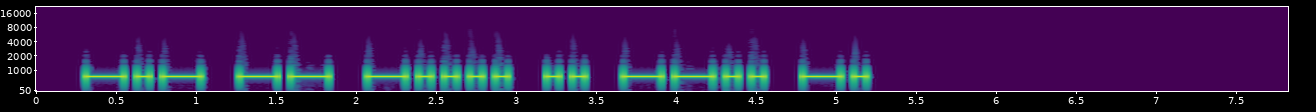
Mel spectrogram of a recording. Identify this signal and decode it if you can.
Morse code, heard as a keyed tone, about 15 wpm, 700 Hz. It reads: KM6IZN
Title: USA Call Signs - 6 Characters - Repeated 3x - 15wpm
